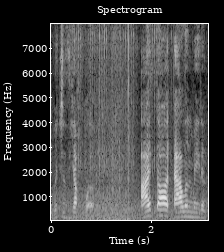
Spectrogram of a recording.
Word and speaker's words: Yahweh: Say the Father's name is pronounced Yahweh.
